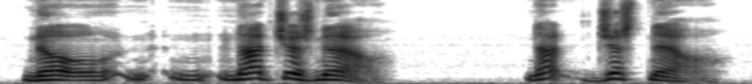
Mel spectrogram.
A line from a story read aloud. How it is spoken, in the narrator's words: stammered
